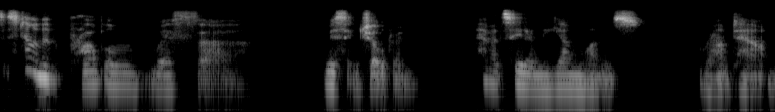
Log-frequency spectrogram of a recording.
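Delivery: very quiet voice. Leaning in to ask the sheriff a pointed question, very quietly asking. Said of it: "very quietly ask".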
